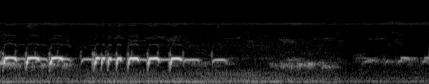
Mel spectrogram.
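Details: Local zebra dove singing, used to draw song from captive doves: a loud burst of quick, clipped coo notes in the first two seconds, fading into soft, muffled cooing.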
